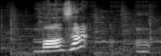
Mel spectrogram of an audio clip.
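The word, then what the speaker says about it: Moze: Moza? The Z is the sound of pizza with an ah sound.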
